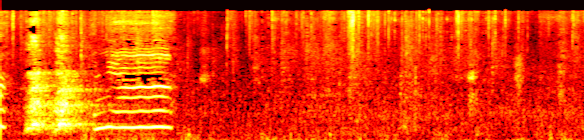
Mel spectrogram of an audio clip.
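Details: Maltese dog out on a warm spring walk after overnight rain; two quick sharp yaps, then a drawn-out high steady whine, followed by quiet outdoor background.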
